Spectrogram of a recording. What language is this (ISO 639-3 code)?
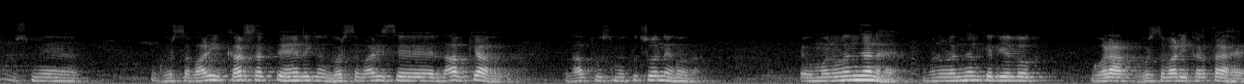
hin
